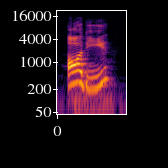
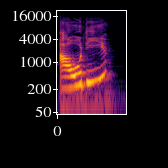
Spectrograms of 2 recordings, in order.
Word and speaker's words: Audi: Most Americans that I know pronounce it like I just said it, Audi. In German, we say Audi, Audi.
